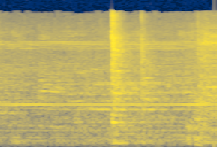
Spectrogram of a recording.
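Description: Quiet room tone with a faint steady hum, and a short vocal sound a little after a second in.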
